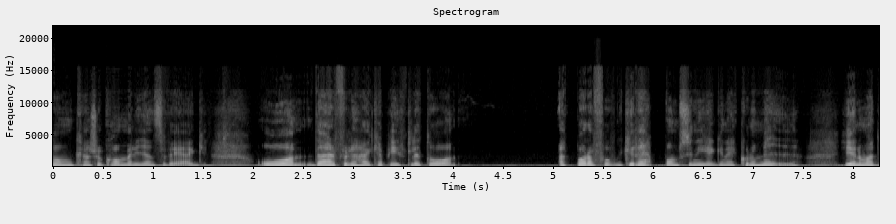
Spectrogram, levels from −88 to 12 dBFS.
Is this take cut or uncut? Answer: uncut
